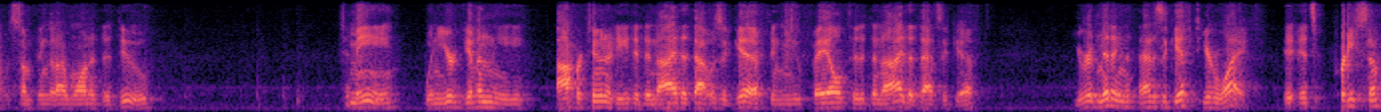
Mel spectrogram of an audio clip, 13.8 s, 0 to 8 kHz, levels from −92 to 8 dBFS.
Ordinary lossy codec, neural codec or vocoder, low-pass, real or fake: Opus, 24 kbps; none; 7.2 kHz; real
